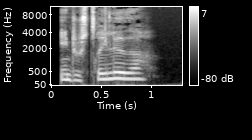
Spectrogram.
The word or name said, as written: industrileder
